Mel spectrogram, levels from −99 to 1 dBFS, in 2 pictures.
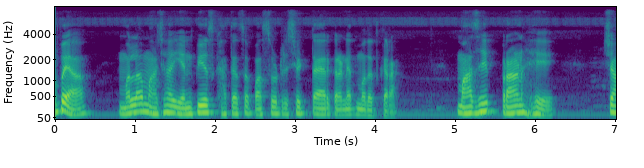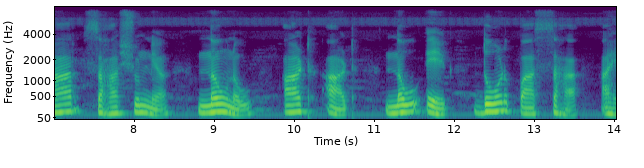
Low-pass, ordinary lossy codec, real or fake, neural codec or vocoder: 7.2 kHz; none; real; none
